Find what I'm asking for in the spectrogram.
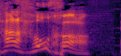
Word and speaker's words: Araujo: Si pronuncia Araujo. Gabriele, Luca da Barcellona, con Jay che diventa una C un po' aspirata. Araujo, una cosa del genere, voto Araujo, si avvicina Araujo.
